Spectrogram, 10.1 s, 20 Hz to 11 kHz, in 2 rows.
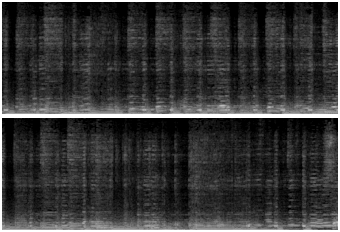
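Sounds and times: live band dance music: 0.0s - 10.0s.

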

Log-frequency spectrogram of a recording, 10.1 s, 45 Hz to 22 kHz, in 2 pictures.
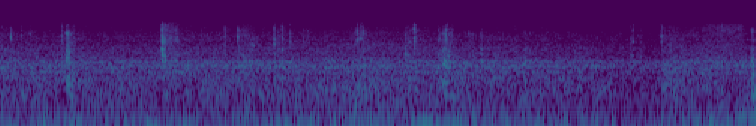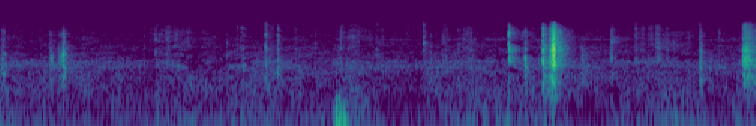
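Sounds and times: plastic parts clicking and knocking: 0.0s - 10.0s.

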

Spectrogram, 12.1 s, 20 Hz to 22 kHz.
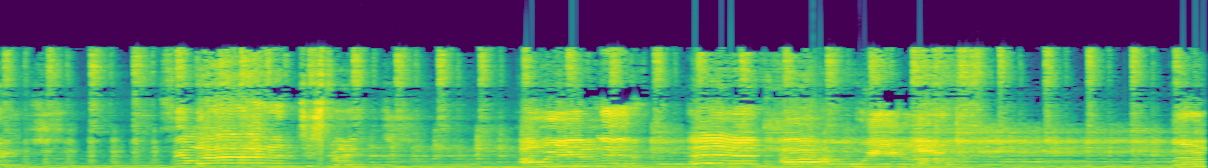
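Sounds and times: rock band playing live: 0.0s - 12.0s
person singing: 5.2s - 10.0s.

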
